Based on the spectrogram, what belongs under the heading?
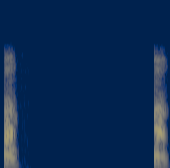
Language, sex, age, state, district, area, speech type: Malayalam, male, 45-60, Kerala, Alappuzha, urban, conversation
